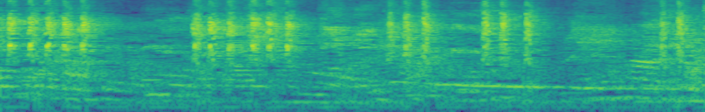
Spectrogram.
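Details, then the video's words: Eurasian tree sparrow in energetic gacor song, giving five quick bursts of bright, high chirps in close succession over a soft, lower warbling background. "Suara burung gereja gacor"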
